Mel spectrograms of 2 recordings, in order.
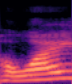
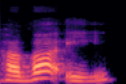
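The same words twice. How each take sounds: First: Hawaii is said the common English way. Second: Hawaii is said the native Hawaiian way. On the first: The speaker calls it wrong. "it's not Hawaii" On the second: The speaker calls it right. "it's actually Hawaii"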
